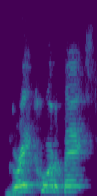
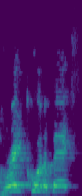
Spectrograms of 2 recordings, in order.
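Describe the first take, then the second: First: It is said with excited, exclaiming emphasis. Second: It is said as a flat, calm statement. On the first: It is an enthusiastic declaration. "Exclamation point" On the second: It is a plain fact.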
